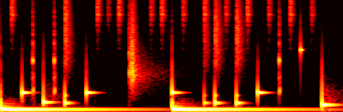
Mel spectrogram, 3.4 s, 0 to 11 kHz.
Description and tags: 70 bpm drum loop made with Hydrogen
electronic, beat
